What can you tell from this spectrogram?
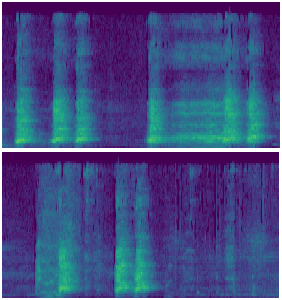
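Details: Pet Shiba Inu barking at a plastic bear head when he gets close to it: about five loud, sharp barks spaced irregularly, with quieter voices in the background.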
